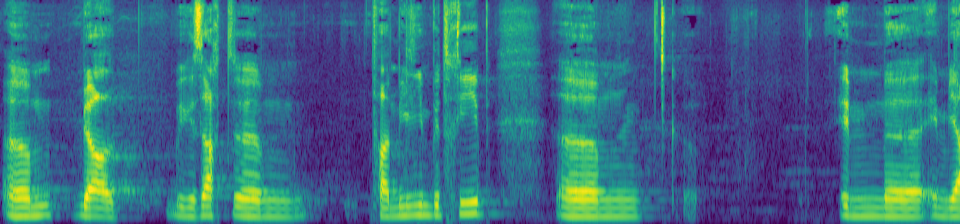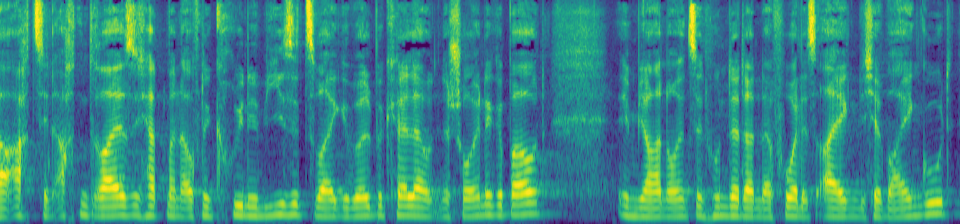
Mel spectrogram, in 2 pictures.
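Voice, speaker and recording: A man in his thirties from Germany, a winemaker answering interview questions in a relaxed, hesitant way with many fillers. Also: mid-range voice, normal speed, in a large hall. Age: 30s.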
